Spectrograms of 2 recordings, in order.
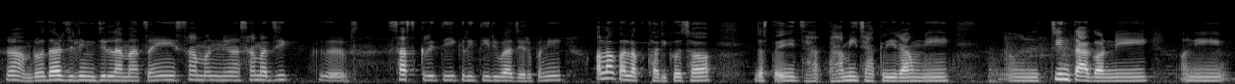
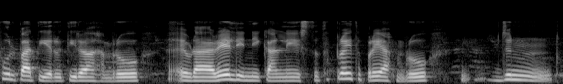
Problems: background sounds at intervals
